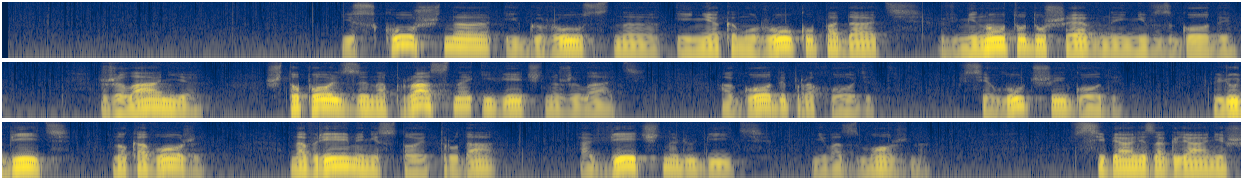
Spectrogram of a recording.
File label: bored and sad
